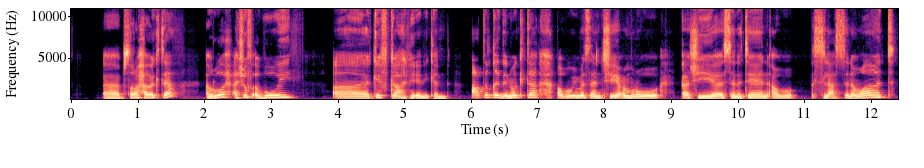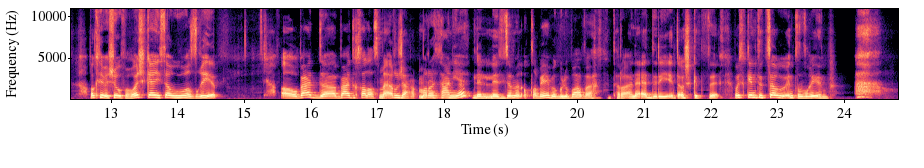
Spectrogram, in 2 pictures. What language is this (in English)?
Najdi Arabic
